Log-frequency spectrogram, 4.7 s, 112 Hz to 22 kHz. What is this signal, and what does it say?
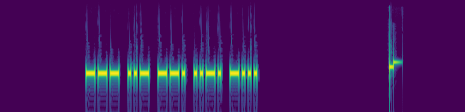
Morse code, heard as a keyed tone, about 38 wpm, 690 Hz. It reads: OUGFB
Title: Code Groups - 5 Letters - 40wpm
